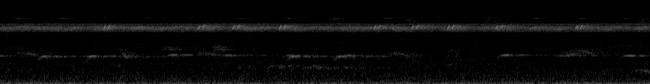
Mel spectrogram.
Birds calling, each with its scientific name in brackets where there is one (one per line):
Gray Antbird (Cercomacra cinerascens)
White-throated Toucan (Ramphastos tucanus)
